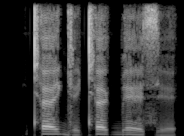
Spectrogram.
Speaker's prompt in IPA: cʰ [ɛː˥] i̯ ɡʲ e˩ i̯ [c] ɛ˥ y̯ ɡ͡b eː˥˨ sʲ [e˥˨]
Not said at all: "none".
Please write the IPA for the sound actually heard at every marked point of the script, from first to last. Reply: ɛː˥, cʰ, e˩

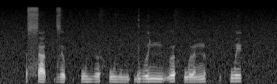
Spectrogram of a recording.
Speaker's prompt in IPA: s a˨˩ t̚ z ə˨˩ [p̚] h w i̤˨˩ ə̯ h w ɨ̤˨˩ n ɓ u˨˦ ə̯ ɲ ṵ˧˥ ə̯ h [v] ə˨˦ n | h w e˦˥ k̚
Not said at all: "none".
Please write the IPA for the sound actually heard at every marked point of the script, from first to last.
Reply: p̚, w

